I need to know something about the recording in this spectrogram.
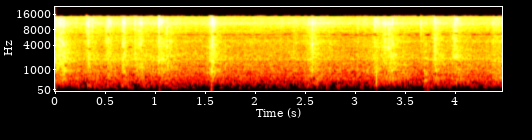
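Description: Irregular crackling ticks over a steady hiss: crepes frying in hot pans, with the foil wrapper of a block of butter crinkling as the butter is rubbed over a crepe.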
